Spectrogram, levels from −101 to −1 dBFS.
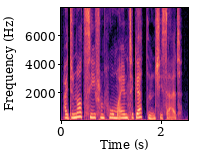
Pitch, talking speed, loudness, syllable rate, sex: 240 Hz, 305 wpm, -17 LUFS, 5.5 syllables/s, female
